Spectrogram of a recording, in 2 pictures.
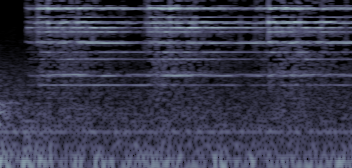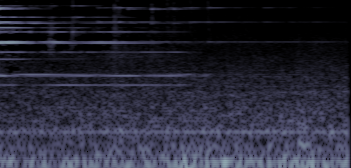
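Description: Altar bells rung at the elevation of the host after the consecration, struck three times about a second and a half apart, their bright, high ringing fading away over the next few seconds.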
